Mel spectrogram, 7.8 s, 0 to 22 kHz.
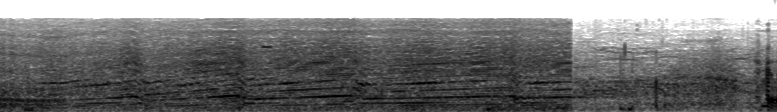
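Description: A Formula 1 race car on an outlap of the Azerbaijan circuit in a video game, its engine whining high and climbing in pitch through repeated gear changes, steady and loud, then dropping to a quieter, duller tone near the end.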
